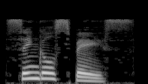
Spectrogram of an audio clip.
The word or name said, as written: single-space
